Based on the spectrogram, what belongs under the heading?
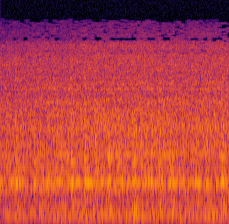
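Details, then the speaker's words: Vintage Sioux valve grinder after new motor fitted and pump cleaned: steady even motor hum, constant mid-pitched tone, no knocks or rattles, running smoothly like a sewing machine. "hey we did it dad yes that's so much better it sounds like a sewing machine"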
